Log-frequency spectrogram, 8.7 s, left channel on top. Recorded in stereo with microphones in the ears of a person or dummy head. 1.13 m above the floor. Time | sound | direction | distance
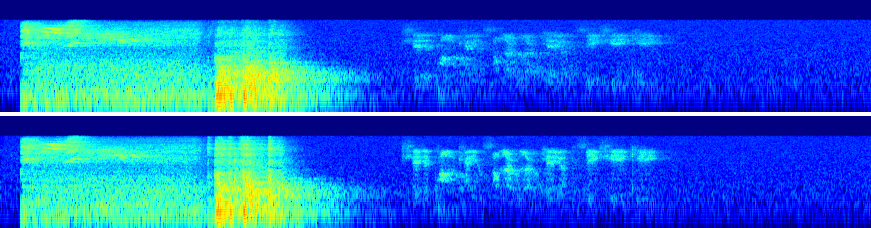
0.2 | a bird | 5° right (ahead or behind) | 7.5 m
2.1 | crumpling | 55° right (ahead or behind) | 2 m
4.0 | whispering | 40° right (ahead or behind) | 1.6 m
